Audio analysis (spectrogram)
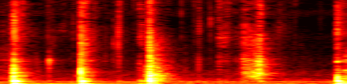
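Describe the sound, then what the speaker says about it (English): A big spoon mixes healthy pancake batter in a bowl with a few loud, separate knocks and scrapes against the bowl, spaced irregularly and close up, with no talk. "So I'm going to mix with this huge spoon."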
